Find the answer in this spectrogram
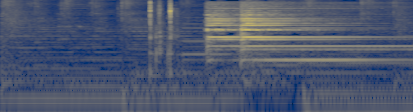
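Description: Two quick clicks, then a bright notification-bell chime of a subscribe-button sound effect about a second in, ringing and slowly fading.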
